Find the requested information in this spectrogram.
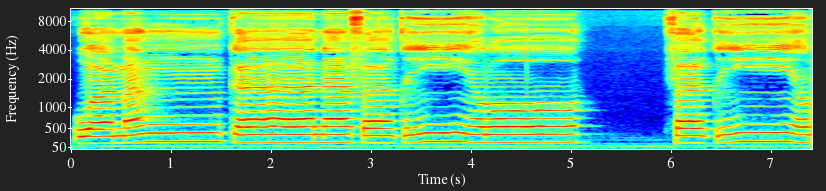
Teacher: Dan yang ketiga adalah sukun ya yang didahului oleh kasra, ini terdapat dalam Surah An-Nisa ayat 6. Qi, 'qi' ini dibaca panjang karena ada sukun ya yang didahului oleh kasra.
